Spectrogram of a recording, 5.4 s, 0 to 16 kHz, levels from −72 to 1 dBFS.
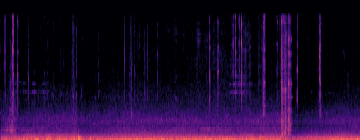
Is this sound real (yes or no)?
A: yes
